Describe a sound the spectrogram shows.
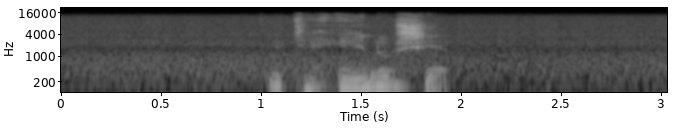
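A man speaks briefly and close to a microphone.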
